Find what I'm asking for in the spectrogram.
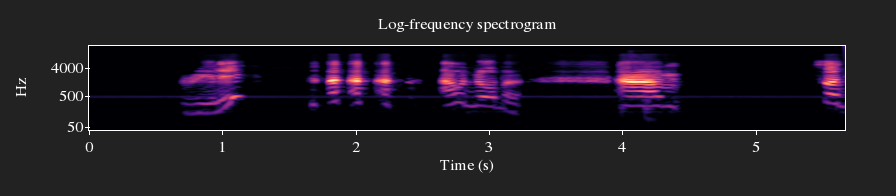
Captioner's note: laughs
